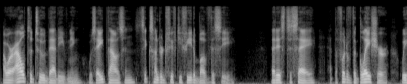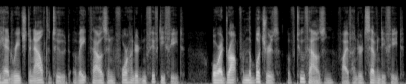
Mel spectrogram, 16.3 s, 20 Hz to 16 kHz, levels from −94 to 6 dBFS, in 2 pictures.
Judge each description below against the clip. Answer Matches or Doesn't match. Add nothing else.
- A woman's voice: Doesn't match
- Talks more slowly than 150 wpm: Doesn't match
